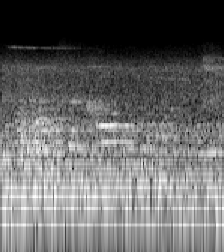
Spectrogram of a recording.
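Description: Steady indoor restaurant background noise: a dense, even hum with faint, indistinct voices in it.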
